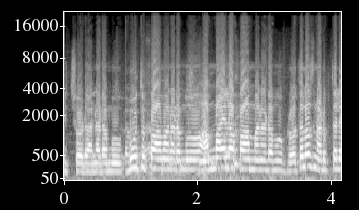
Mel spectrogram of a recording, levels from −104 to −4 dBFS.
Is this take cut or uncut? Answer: cut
